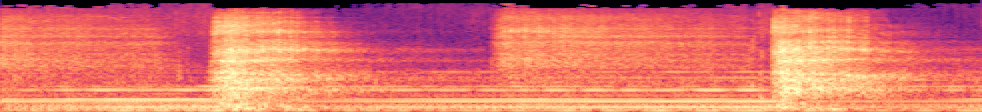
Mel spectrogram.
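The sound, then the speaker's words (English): Two sharp, audible inhales spaced about two seconds apart, each a brief rushing rhythmic breath of a breathing exercise done lying or sitting down, over a steady low background hum. “It's a very rhythmic breath. It's inhale.”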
